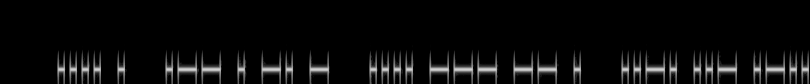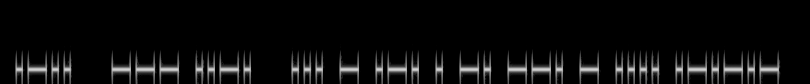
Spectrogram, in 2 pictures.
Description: Morse code, heard as a keyed tone, about 19 wpm, 700 Hz. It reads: HE WENT HOME FULL OF STRENGTH.
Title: Sentences from Top 1300 Words 20wpm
